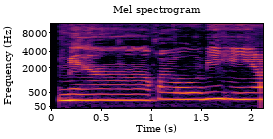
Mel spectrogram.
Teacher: اس نون کو ناک میں لے جا کے ایک الف کے برابر کھینچ کے پڑھیں گے، سائلنٹ کر کے پڑھیں گے اسے۔ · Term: اخفا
